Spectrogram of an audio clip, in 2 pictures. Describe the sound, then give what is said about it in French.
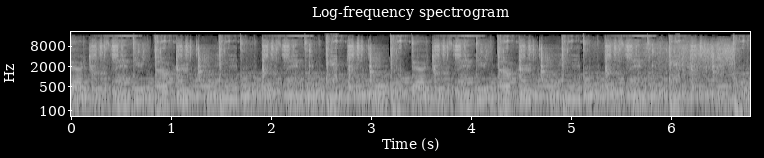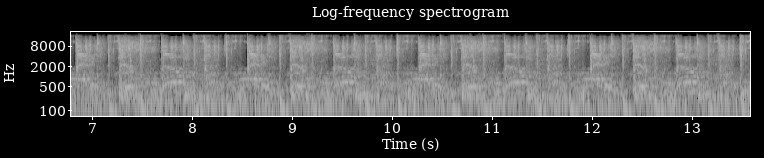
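A dense music collage built from sampled noises and dialogue taken from the film Terminator 2 plays loudly and continuously, with a busy rhythmic texture. “Rien que des sons, des bruits et des dialogues extraits du film Terminator 2. Un boulot de malade, moi, je vous dis.”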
